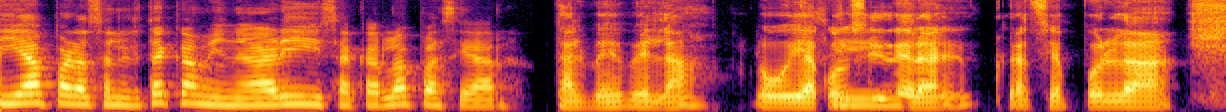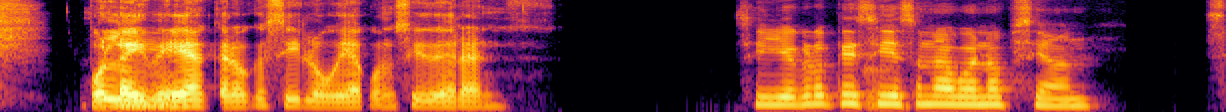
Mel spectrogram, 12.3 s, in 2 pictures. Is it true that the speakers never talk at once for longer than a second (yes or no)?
yes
